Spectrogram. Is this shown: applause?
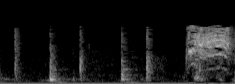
no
